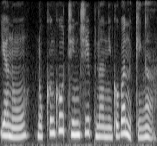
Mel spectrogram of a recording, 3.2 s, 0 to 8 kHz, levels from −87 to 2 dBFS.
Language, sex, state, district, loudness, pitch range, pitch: Garo, female, Meghalaya, West Garo Hills, -13 LUFS, 200-255 Hz, 225 Hz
